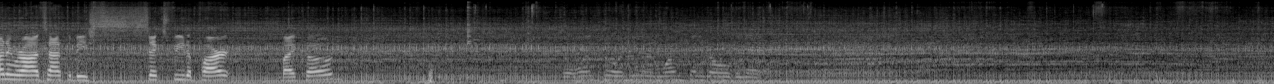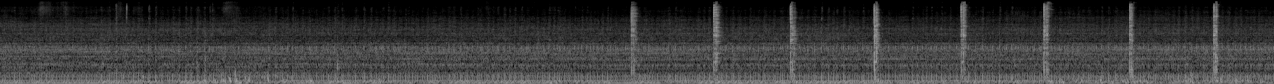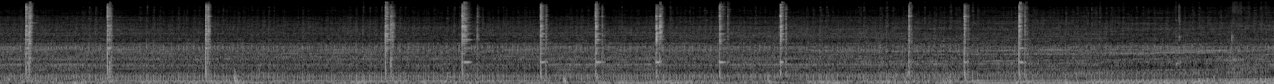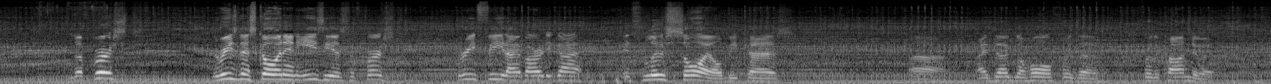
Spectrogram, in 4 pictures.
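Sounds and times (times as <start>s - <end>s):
jackhammer engine idling: 0.0s - 50.9s
sharp knocks: 29.4s - 33.4s, 34.6s - 35.9s.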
